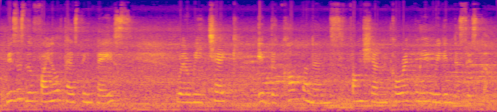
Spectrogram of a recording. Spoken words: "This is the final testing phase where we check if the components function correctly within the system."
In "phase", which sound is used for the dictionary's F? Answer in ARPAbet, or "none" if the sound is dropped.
P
